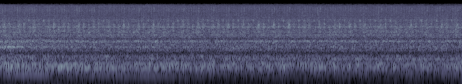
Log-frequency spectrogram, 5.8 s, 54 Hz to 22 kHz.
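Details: 2006-09 Hyundai Sonata with replacement engine, first start of the day after sitting overnight (mild day), warmed to idle: uneven, bright clattery rattle over the engine note; owner assumes timing chain, not confirmed.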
